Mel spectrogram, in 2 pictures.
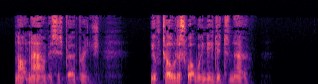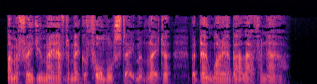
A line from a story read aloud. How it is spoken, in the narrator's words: Kate said gently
